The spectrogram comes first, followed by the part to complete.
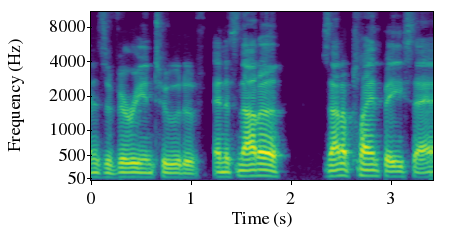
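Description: A man talks at a fairly quick pace with a Newfoundland accent in a very deep, low pitch. His intonation is monotone and flat, against a quiet background. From Newfoundland, Canada. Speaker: cardiologist. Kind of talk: interview.

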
